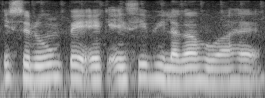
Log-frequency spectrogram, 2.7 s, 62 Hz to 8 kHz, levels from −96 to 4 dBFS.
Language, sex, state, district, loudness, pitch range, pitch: Hindi, male, Arunachal Pradesh, Lower Dibang Valley, -16 LUFS, 140-160 Hz, 150 Hz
